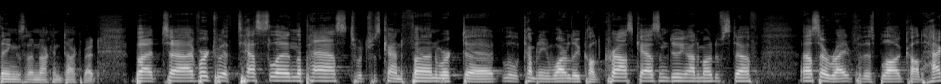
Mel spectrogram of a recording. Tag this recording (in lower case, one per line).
speech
